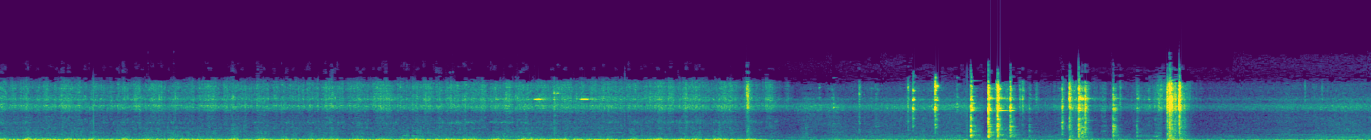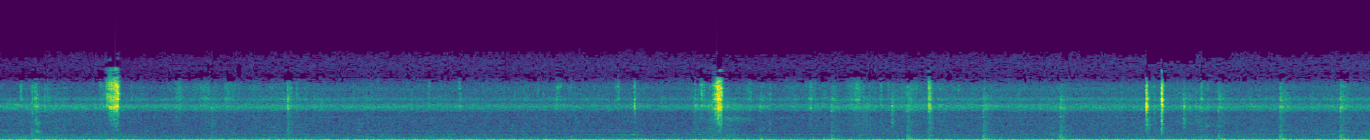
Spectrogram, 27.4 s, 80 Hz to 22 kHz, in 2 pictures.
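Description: The V8 engine of a dirt late model race car idles with a deep rumble.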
